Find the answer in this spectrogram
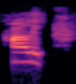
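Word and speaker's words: colleague: bacanya kalik ya guys eh polea gu ini bacanya colig jadi a colig itu rekan kerja dan a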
